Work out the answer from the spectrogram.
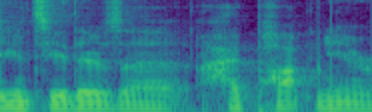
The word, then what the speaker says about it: hypopnea: an example of a high pop Nia now some people have actually heard it pronounced at hypopnea which I guess is actually technically right but it just sounds dumb so anyway this is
